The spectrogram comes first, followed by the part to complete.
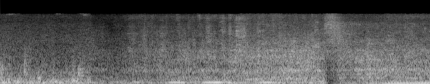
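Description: Rumbling, rattling noise of a heavy motor vehicle, with a few low thuds near the middle. It dips briefly about three seconds in and returns as a steadier low rumble.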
